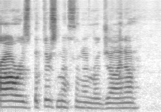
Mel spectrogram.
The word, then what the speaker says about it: Regina: i could get to regina in four hours but there's nothing in regina it's the town they say rhymes with fun yeah i was gonna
